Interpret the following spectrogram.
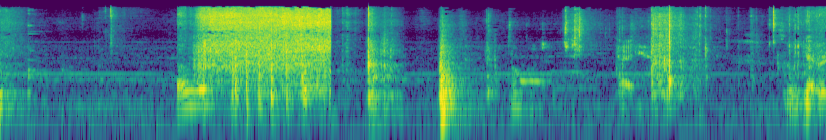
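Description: Cardboard box lid being slid off an RC plane box, a steady scraping hiss lasting about a second and a half, followed by sharp knocks and rustles of the cardboard and polystyrene foam packing being handled.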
